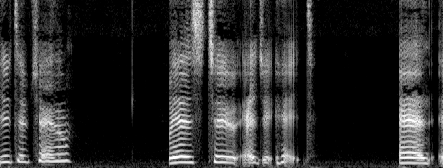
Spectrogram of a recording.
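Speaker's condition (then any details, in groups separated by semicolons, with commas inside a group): Spinal muscular atrophy type 2; able to speak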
